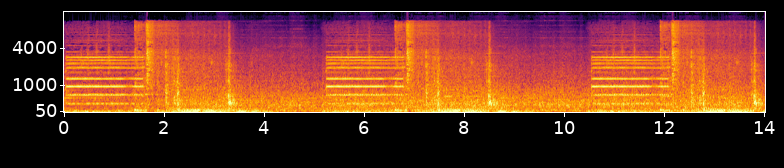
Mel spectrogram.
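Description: A metro train in a station on an underground line: a continuous loud rumble of the train, interrupted three times by a brief tonal, horn-like signal at regular intervals.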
